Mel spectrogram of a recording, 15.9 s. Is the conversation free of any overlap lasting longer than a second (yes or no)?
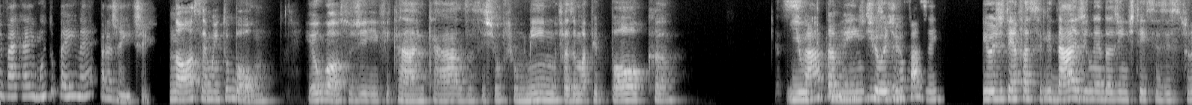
no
